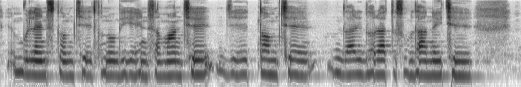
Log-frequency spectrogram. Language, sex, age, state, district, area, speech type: Maithili, female, 18-30, Bihar, Darbhanga, rural, spontaneous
